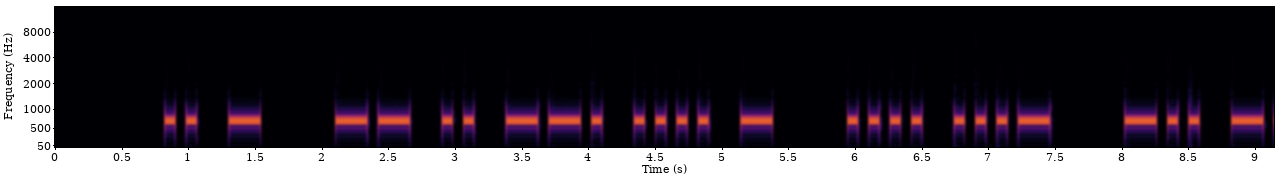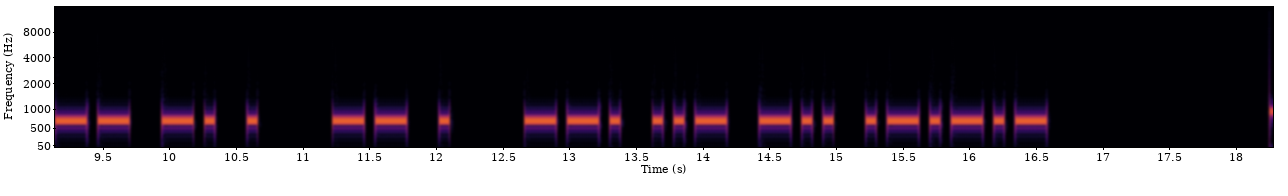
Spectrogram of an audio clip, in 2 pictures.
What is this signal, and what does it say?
Morse code, heard as a keyed tone, about 15 wpm, 700 Hz. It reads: IT MIGHT HV DONE ME GUD.
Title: Sentences from Top 500 Words and Abbreviations 15wpm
